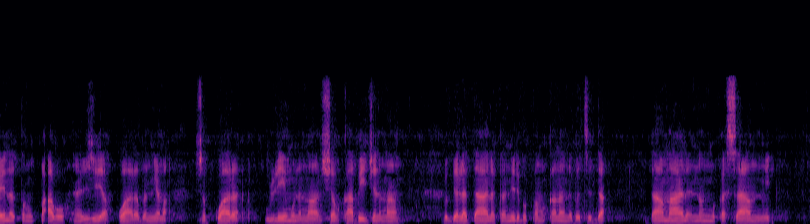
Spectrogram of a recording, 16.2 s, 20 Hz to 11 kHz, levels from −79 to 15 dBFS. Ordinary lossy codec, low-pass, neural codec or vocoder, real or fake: AAC, 48 kbps; 7.2 kHz; codec, 16 kHz, 4.8 kbps, FACodec; fake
